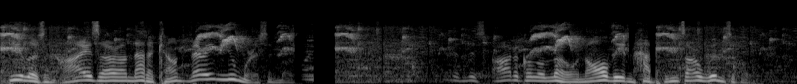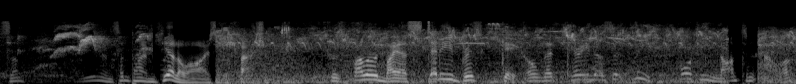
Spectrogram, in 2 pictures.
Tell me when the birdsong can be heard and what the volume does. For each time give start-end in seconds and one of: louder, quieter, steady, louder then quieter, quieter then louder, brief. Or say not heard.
0.0-15.8 steady.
